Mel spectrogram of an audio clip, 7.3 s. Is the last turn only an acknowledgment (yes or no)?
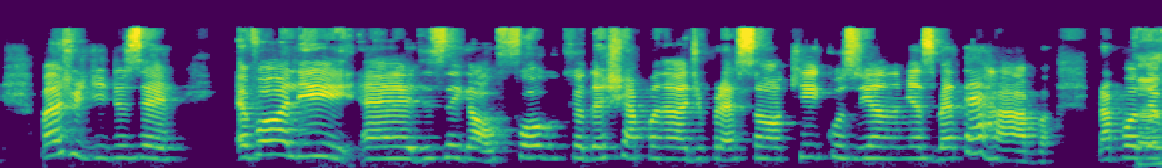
yes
